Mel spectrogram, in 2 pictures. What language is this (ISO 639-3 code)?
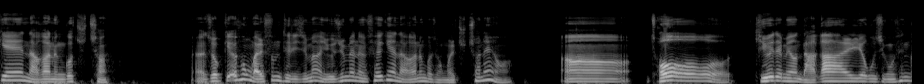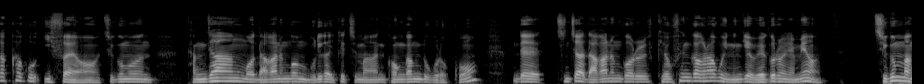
kor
